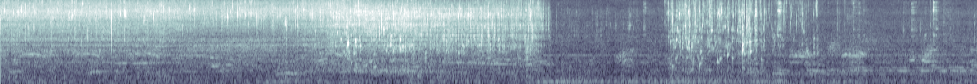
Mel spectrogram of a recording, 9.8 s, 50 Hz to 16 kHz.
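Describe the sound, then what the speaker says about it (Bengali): Two bowls of water splash and trickle into a kadai for several seconds, then quiet, with faint background noise and some low voices. "এবার এই কড়াইয়ের মধ্যে দিয়ে দেবো একটা বাটি মেপে 2 বাটি জল।"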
